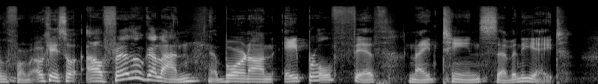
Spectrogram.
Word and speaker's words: Galan: But yes, Alfredo is spelled how it sounds, but Galan is Galan.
